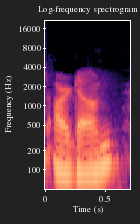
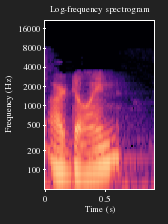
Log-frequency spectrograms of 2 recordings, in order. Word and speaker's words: Ardougne: The first one is probably the most famous difficult word to pronounce, which is, I always said Ardougne, but it's actually pronounced Ardougne. So that'll take a little getting used to, but it's not too bad.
